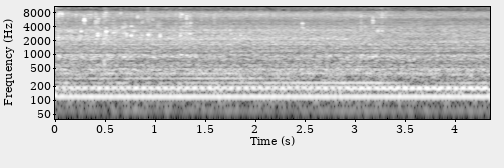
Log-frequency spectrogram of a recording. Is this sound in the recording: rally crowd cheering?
no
